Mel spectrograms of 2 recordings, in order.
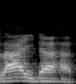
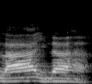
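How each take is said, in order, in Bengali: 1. 'la' এর স্বরটি ছোট করে, সংক্ষেপে পড়তে হয়। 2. 'la' এর স্বরটি টেনে দীর্ঘ করে পড়তে হয়।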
